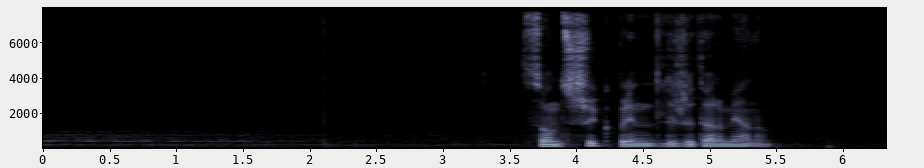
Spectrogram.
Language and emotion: Russian, neutral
